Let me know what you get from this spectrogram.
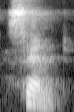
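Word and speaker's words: scent: thumb अंगूठा ठीक है थंब तो यहां पे बी साइलेंट है ठीक है थंब अंगूठा हाथ का अंगूठा नेक्स्ट है सेंट सेंट इसमें एस साइलेंट है सी एन टी सेंट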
